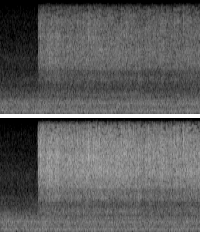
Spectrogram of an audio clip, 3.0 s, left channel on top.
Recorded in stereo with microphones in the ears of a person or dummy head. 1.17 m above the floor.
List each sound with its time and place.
0.6 s frying: 30° right (ahead or behind), 0.7 m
